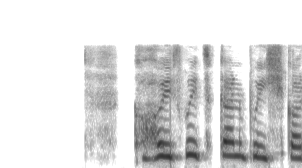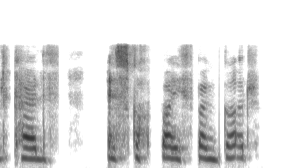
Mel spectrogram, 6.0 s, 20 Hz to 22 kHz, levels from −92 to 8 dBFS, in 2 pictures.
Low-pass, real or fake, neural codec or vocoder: 7.2 kHz; fake; vocoder, 44.1 kHz, 128 mel bands, Pupu-Vocoder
